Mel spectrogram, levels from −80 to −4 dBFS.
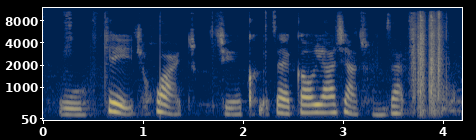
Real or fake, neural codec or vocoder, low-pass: fake; codec, 24 kHz, 0.9 kbps, WavTokenizer, medium speech release version 1; 10.8 kHz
